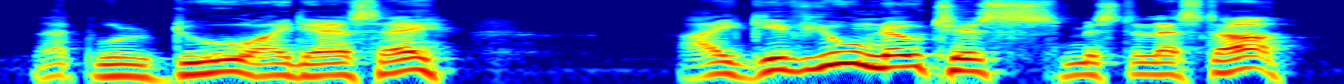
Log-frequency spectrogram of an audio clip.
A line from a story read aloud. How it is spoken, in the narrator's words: he cried loudly at the keyhole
